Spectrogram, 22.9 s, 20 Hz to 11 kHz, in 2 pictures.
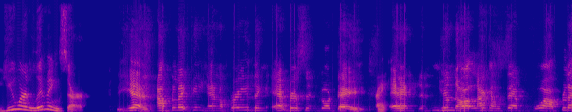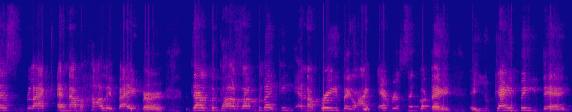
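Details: Adult man, 41, with aphasia after three strokes, the first at age 27 caused by an arteriovenous malformation, about 13 years ago; aphasia.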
